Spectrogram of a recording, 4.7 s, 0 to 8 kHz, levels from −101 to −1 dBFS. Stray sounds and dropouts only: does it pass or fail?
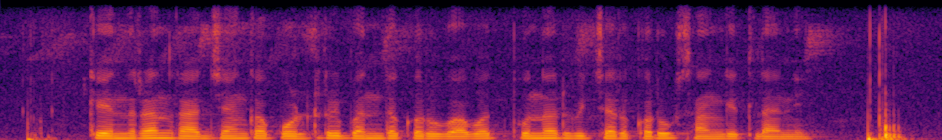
pass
